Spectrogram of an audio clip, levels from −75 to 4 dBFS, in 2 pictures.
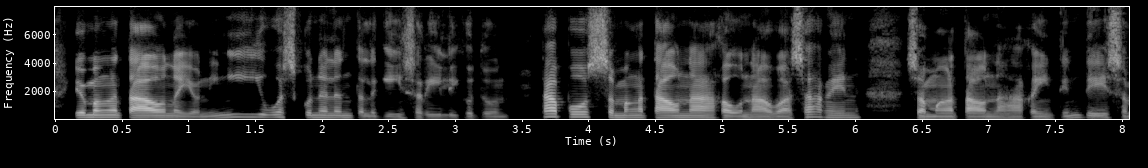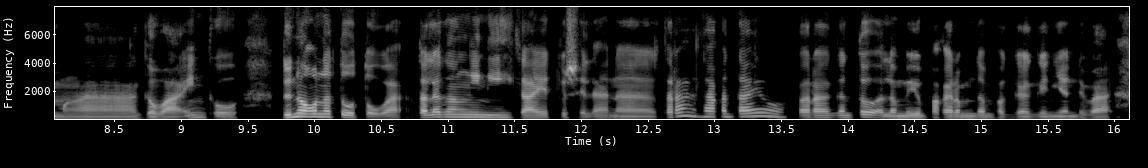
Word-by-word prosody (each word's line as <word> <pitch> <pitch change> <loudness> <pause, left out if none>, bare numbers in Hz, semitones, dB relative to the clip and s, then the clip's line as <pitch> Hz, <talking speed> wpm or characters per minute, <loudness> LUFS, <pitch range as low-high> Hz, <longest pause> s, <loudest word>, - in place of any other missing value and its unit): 'Yong 160 - +3
mga 160 0 +2
tao 130 0 +10
na 130 - +1
'yon 105 -3 -1
iniiwas 175 +3 -2
ko - - -16
na 150 - 0
lang 140 -1 -3
talaga 125 -4 -8
'yong 120 0 -4
sarili 110 -3 -3
ko 105 - -14
do'n. 105 -1 -15 0.2
Tapos, 195 -3 +5
sa 160 - +6
mga 140 0 -3
taong 135 0 +6
nakaka-unawa 120 -4 +2
sa'kin, 150 -1 0 0.3
sa - - +2
mga 110 0 -1
taong 110 -1 +2
nakakaintindi 110 +6 -5
sa 120 -2 +3
mga 105 0 -8 0.4
gawain 110 +8 -2
ko, 120 -4 -8 0.3
do'n 170 +6 +3
ako 210 -1 +7
natutuwa. 150 - -3 0.2
Talagang 175 +2 +1
hinihikayat 145 -5 0
ko 135 - -10
sila 135 +1 +1
na 115 -2 -5
"Tara, 245 +1 -2
lakad 200 +1 -2
tayo 215 -5 -3
para 140 +1 -2
gan'to, 145 +4 -4
alam 130 0 -3
mo 130 +1 -5
'yung 125 - -11
pakiramdam 130 +1 -3
pagka 110 -1 -5
ganyan." 110 0 -5
'Di 105 - -15
ba, 105 0 -2
135 Hz, 180 wpm, -25 LUFS, 110-160 Hz, 0.4 s, tao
